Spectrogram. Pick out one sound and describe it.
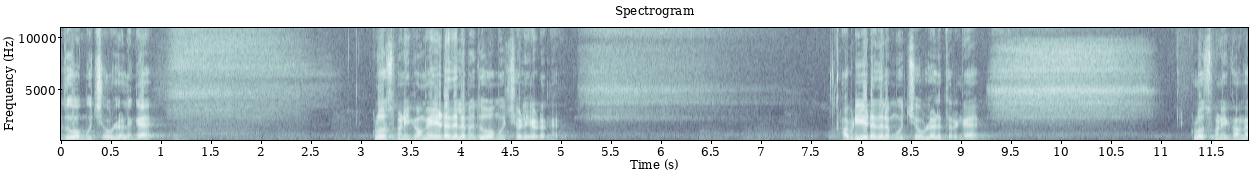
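A woman breathes slowly and deeply through her nose.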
